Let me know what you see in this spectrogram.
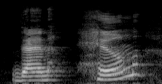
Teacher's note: Notice how you don't hear the H on him, than him. But if we want to combine those sounds together and say it like one word, then him.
